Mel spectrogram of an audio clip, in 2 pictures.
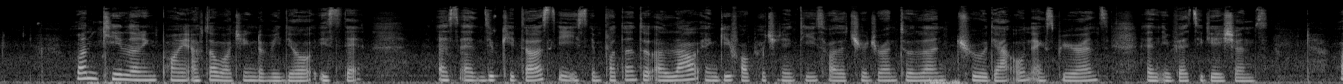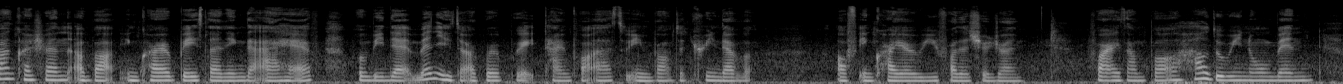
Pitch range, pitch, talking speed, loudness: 170-190 Hz, 180 Hz, 150 wpm, -27 LUFS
